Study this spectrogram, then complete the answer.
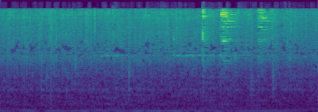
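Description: Turmeric powder lands in a hot pan and sets off a steady, close sizzle with a few soft crackles and clicks near the end. No one speaks.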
